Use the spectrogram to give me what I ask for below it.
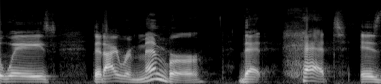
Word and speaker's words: chet: And it's like the Greek he, and it is chet. Eighth letter is chet. All right, the ninth letter rhymes with chet, and it looks like that, and it is tet, tet.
